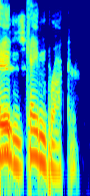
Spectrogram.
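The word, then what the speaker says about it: Kadyn Proctor: It's Jaden Proctor. He, if you look at allowed pressure, Caden Proctor. – Caden Proctor. Sorry, I mispronounced his name, but he's ended up allowing 33% of the allowed pressures last week against Middle Tennessee State.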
